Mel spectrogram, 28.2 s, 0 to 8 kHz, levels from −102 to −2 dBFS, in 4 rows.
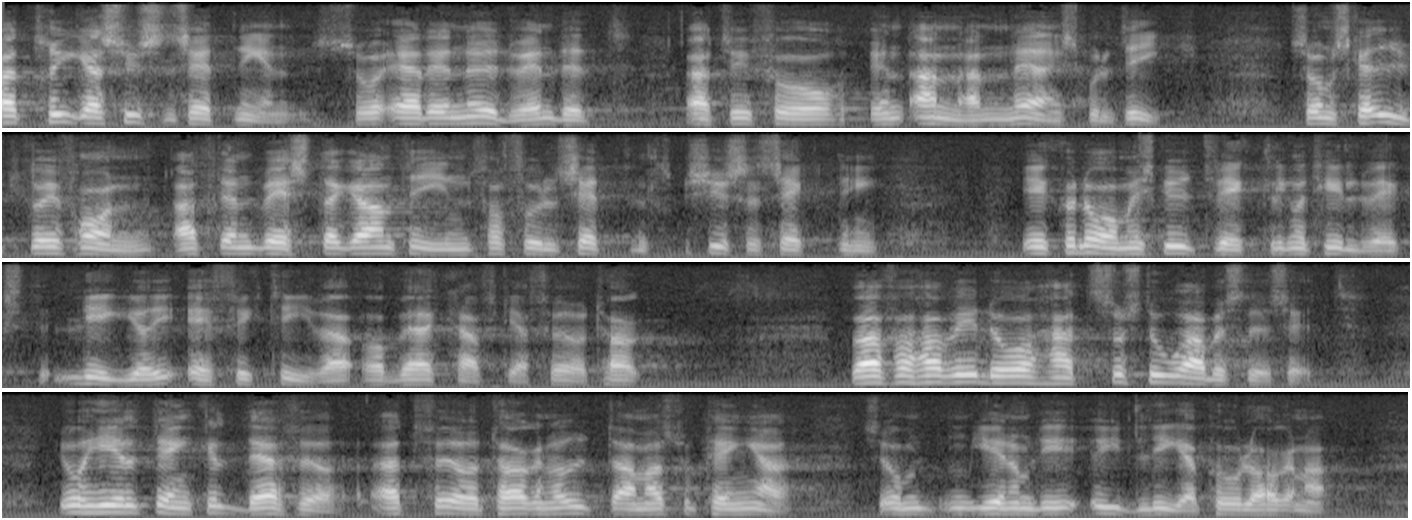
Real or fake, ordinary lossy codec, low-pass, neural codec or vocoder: real; AAC, 48 kbps; 7.2 kHz; none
